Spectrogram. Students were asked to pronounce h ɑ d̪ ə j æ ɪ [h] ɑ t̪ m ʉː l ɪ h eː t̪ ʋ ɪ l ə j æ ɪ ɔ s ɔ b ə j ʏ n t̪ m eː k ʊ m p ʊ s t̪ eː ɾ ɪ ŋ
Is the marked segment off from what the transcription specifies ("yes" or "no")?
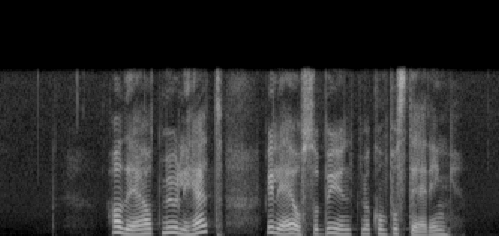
no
